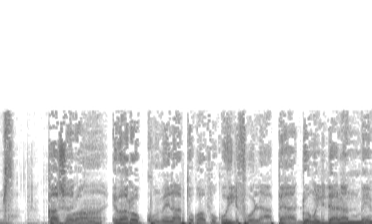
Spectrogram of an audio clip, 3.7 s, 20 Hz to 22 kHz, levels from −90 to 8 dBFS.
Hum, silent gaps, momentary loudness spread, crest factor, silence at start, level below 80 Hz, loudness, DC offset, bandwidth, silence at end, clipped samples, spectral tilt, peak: none; none; 6 LU; 16 dB; 0 s; -38 dBFS; -32 LUFS; under 0.1%; 11.5 kHz; 0 s; under 0.1%; -5 dB/octave; -16 dBFS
